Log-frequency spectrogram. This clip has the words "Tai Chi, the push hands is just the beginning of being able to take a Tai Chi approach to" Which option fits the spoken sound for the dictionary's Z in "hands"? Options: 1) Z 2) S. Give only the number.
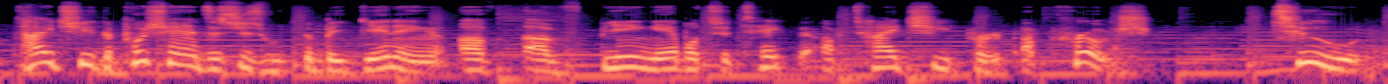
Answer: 1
